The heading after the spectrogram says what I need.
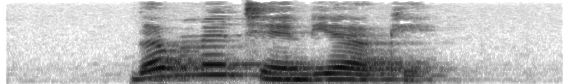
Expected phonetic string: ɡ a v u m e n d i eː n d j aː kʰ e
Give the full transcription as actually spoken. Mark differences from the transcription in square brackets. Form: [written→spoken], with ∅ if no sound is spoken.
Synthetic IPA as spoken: ɡ a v u m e n [d→t] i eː n d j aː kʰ e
